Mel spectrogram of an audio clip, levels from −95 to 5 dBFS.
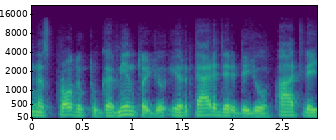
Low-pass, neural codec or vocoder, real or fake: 14.4 kHz; autoencoder, 48 kHz, 32 numbers a frame, DAC-VAE, trained on Japanese speech; fake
